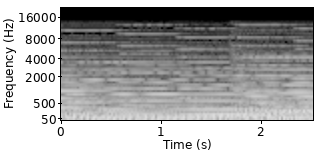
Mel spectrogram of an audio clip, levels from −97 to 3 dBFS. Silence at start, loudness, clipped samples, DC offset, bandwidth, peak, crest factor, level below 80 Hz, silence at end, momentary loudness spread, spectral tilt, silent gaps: 0 s; -17 LUFS; under 0.1%; under 0.1%; 13.5 kHz; -2 dBFS; 12 dB; -22 dBFS; 0 s; 3 LU; -6 dB/octave; none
